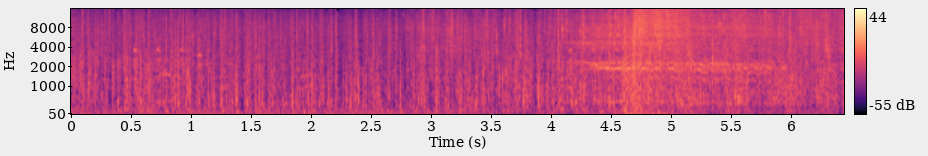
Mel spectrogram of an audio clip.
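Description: Several horses galloping on a dirt track, with quick hoofbeats throughout. About four seconds in, a horse gives a loud whinny, the loudest sound of the stretch.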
